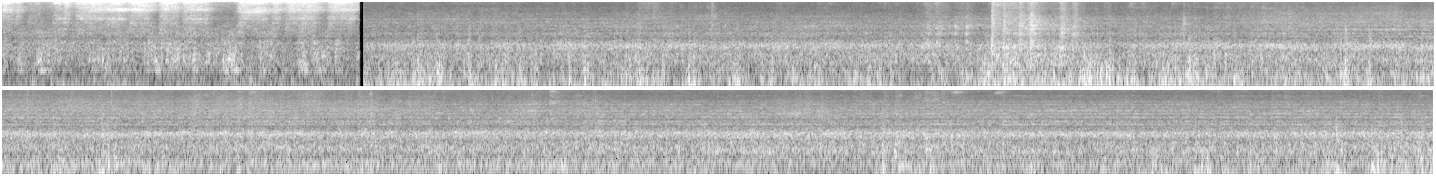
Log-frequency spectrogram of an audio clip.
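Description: Passenger express train running at speed, heard from an open coach door. For the first few seconds a high wheel squeal from the curve. It then cuts abruptly to a steady low rumble and clatter of wheels on rails as the train crosses a long river bridge.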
